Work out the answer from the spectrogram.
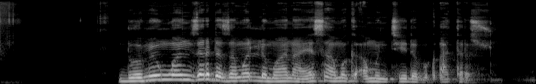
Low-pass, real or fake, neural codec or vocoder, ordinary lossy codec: none; fake; vocoder, 48 kHz, 128 mel bands, Vocos; none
